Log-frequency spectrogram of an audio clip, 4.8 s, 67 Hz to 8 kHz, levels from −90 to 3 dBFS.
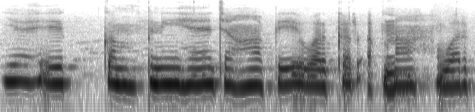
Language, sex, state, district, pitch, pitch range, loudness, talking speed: Hindi, female, Haryana, Charkhi Dadri, 215 Hz, 205-230 Hz, -13 LUFS, 125 wpm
